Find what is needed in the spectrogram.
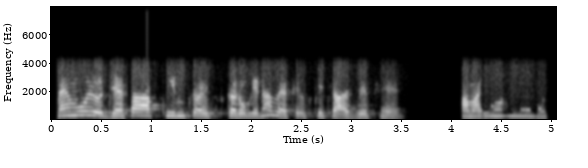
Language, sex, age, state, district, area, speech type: Hindi, female, 30-45, Madhya Pradesh, Betul, urban, conversation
